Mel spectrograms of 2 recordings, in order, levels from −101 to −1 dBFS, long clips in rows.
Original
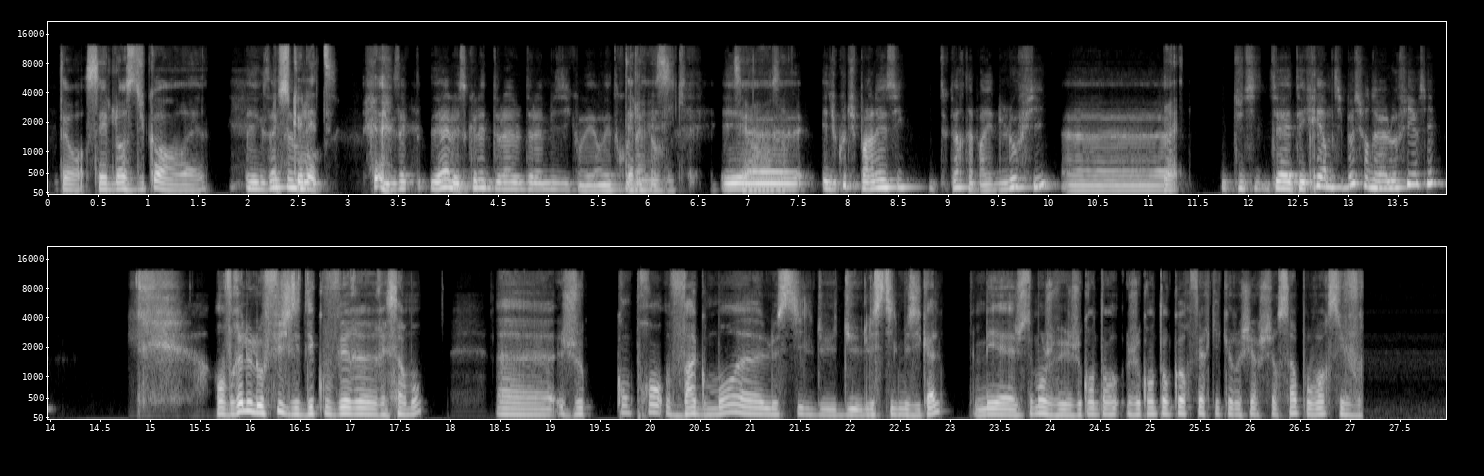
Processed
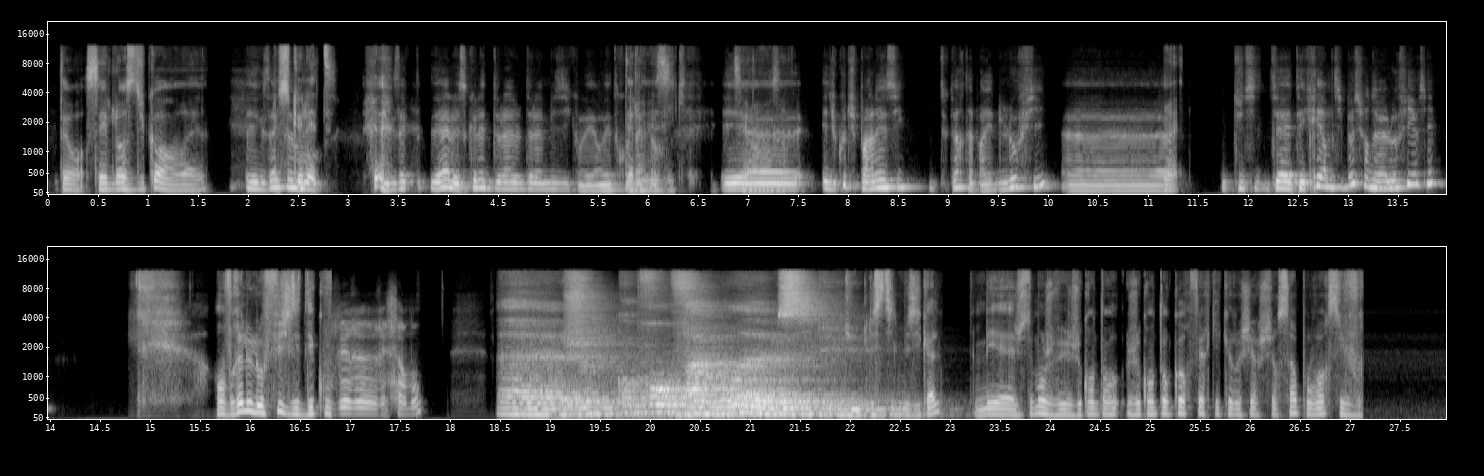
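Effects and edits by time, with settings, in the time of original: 16.81–17.67 speaker cabinet 340–3800 Hz, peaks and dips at 590 Hz -5 dB, 850 Hz +9 dB, 2300 Hz -10 dB, 3300 Hz +8 dB
18.54–21.92 reverb throw, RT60 2.2 s, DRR -10.5 dB

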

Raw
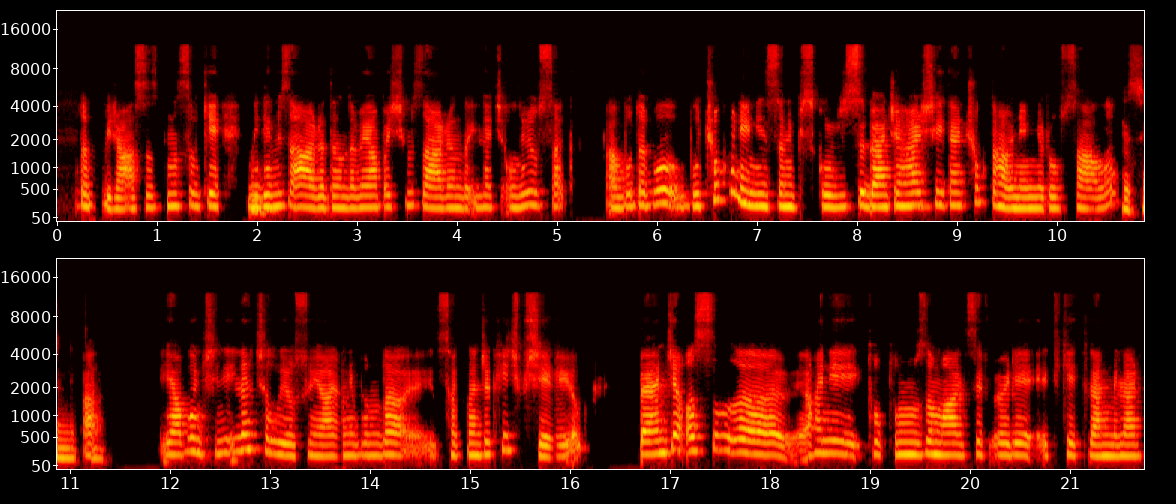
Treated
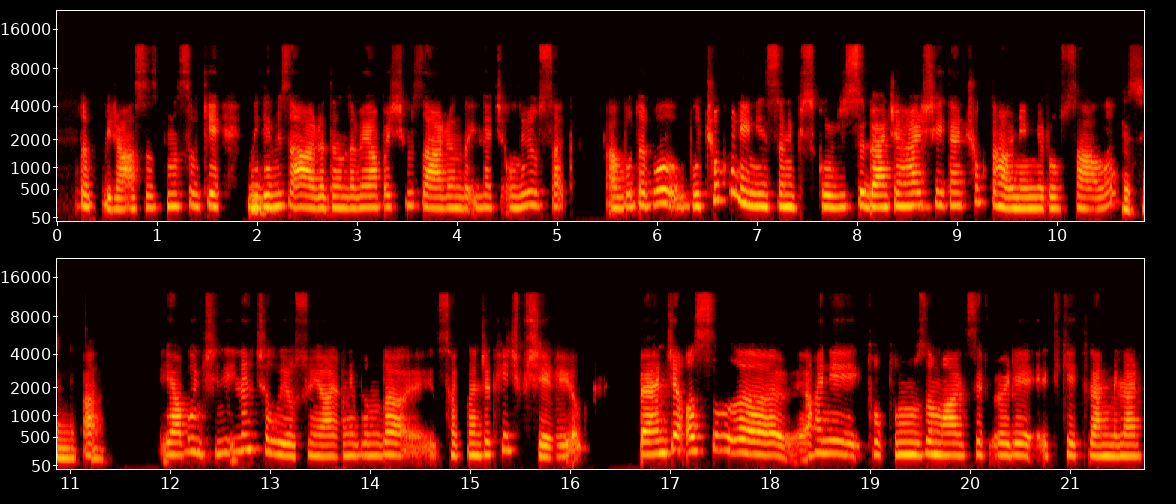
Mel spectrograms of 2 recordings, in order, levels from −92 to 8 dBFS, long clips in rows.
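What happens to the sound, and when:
12.19–12.95 band shelf 650 Hz -10 dB 1.2 oct

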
